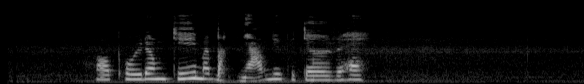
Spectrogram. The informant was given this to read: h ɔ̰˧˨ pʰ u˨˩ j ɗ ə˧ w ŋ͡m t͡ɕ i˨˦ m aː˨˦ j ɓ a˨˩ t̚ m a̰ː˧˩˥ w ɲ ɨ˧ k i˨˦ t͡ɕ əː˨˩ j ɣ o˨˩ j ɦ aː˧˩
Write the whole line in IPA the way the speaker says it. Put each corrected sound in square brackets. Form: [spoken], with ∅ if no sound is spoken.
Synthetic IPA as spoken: h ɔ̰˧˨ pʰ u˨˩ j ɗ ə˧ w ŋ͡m t͡ɕ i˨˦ m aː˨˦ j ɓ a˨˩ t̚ [ɲ] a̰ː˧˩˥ w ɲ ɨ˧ k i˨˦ t͡ɕ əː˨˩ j [z] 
